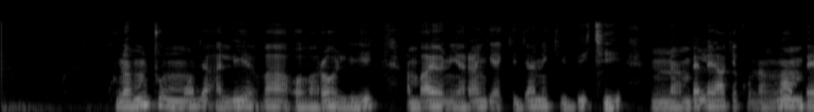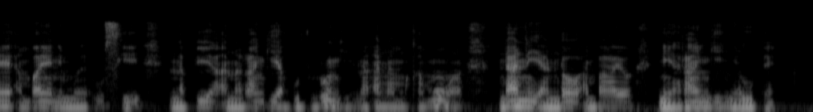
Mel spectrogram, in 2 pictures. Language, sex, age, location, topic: Swahili, male, 18-24, Kisii, agriculture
